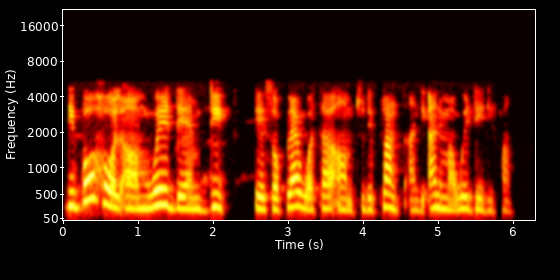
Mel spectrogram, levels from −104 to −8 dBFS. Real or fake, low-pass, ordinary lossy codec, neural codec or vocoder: real; 5.4 kHz; none; none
